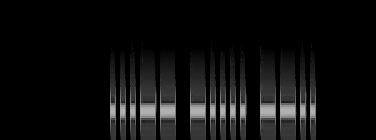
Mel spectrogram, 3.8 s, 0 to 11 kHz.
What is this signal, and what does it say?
Morse code, heard as a keyed tone, about 24 wpm, 700 Hz. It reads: 36Z
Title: Speed-Racing - Three Letter-Number Combinations - 20wpm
